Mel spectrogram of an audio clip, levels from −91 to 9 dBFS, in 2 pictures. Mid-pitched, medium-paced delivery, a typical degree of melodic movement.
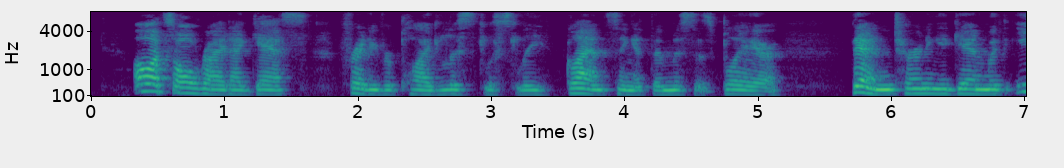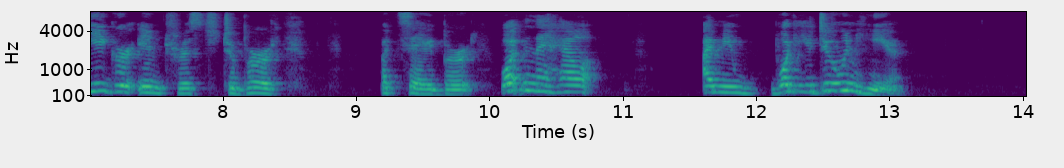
No: medium, 175 Hz; average, 160 wpm; wide, 6.2 semitones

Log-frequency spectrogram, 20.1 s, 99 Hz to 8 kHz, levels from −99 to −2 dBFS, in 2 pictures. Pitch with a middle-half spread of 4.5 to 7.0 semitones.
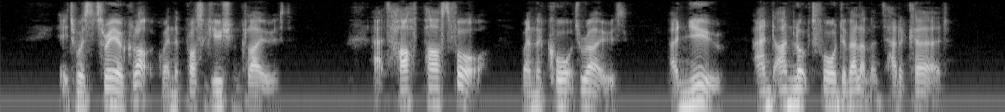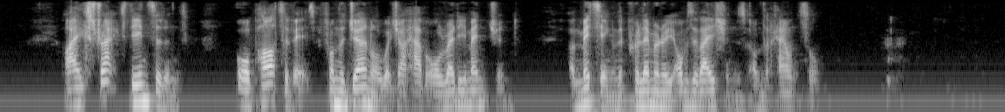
No: average, 3.2 semitones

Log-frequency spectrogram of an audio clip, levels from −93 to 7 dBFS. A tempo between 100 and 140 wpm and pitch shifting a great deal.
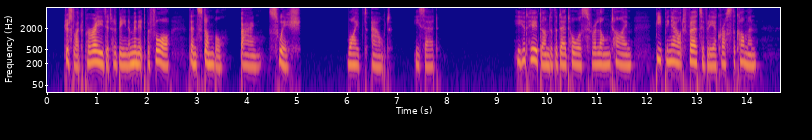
No: slow, 135 wpm; average, 2.9 semitones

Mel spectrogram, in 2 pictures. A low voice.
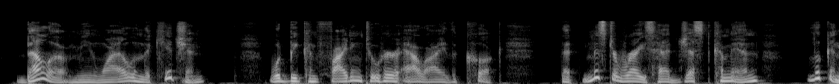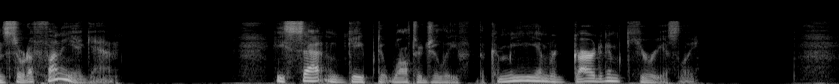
Yes: low, 125 Hz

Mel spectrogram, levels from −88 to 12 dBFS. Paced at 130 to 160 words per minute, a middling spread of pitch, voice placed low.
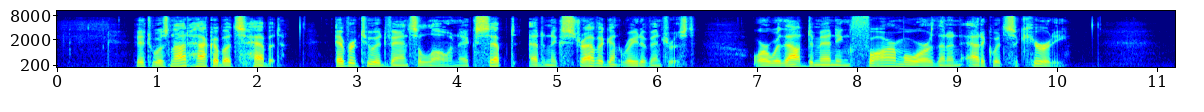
Yes: average, 140 wpm; average, 4.1 semitones; low, 110 Hz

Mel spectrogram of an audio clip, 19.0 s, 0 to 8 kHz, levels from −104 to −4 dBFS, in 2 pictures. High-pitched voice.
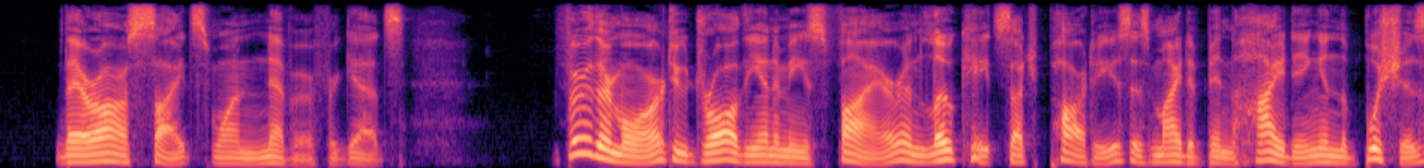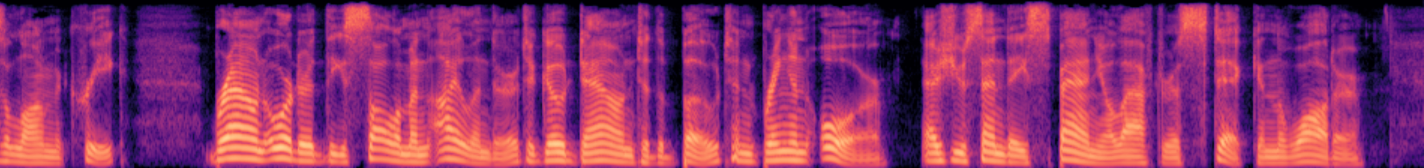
No: low, 120 Hz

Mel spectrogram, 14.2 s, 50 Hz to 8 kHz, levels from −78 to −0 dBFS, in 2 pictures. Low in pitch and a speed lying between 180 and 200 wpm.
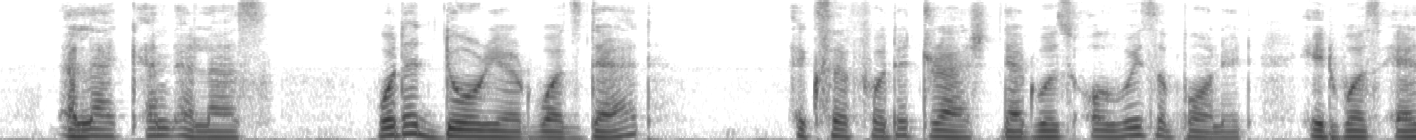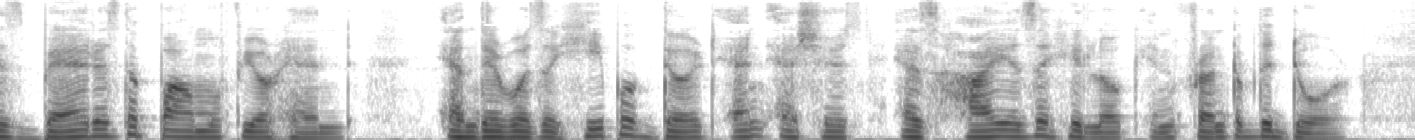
Yes: low, 125 Hz; average, 195 wpm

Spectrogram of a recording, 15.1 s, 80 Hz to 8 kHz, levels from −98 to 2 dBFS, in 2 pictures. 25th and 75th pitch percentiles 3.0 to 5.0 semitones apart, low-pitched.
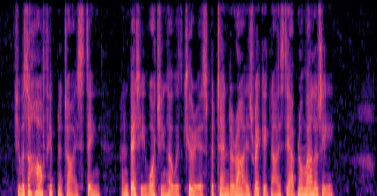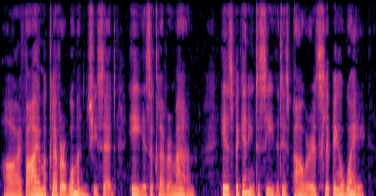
No: average, 3.9 semitones; high, 190 Hz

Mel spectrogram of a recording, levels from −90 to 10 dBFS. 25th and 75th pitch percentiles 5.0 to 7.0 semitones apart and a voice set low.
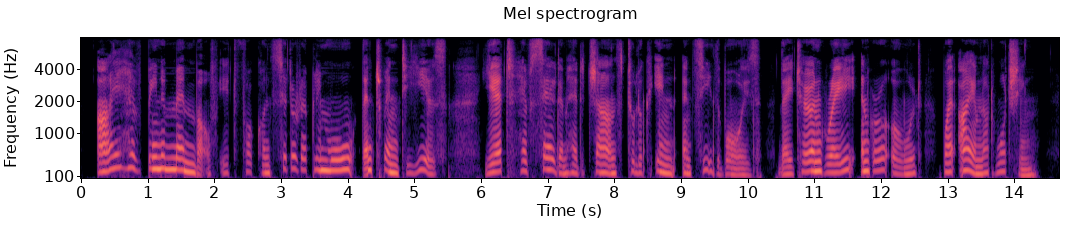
No: wide, 5.6 semitones; high, 190 Hz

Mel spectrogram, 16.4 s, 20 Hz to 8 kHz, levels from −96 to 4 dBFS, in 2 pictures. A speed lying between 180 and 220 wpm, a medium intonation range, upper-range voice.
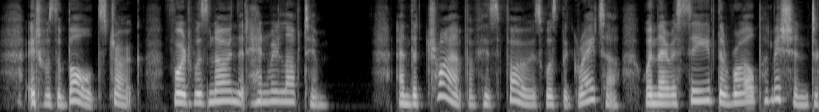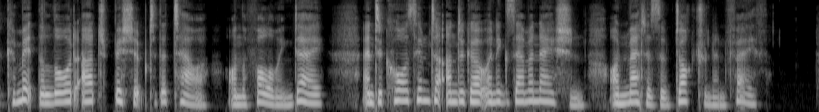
Yes: average, 200 wpm; average, 4.7 semitones; high, 200 Hz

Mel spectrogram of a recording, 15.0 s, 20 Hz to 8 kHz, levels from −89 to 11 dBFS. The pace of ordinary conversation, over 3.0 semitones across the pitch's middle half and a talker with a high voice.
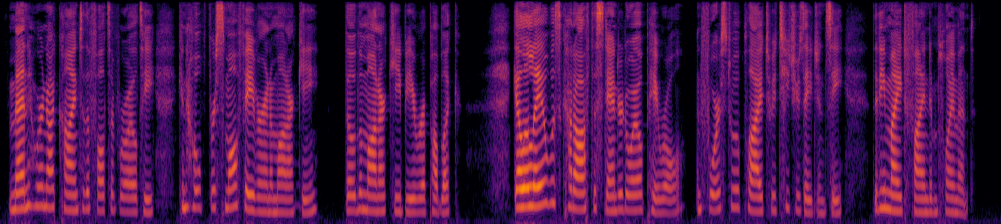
Yes: average, 180 wpm; average, 4.2 semitones; high, 205 Hz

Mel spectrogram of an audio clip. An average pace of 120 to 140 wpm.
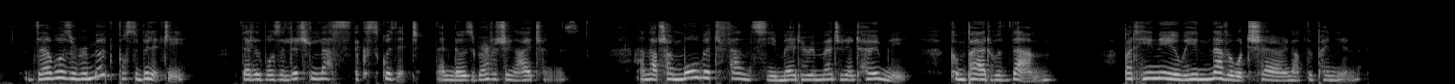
No: average, 160 wpm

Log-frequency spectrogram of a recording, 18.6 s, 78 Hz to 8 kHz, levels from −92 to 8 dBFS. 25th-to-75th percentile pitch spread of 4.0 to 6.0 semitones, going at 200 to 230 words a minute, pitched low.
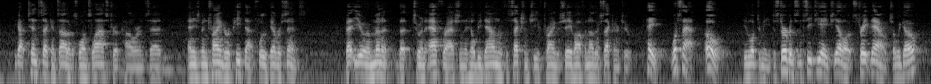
No: average, 3.0 semitones; fast, 205 wpm; low, 115 Hz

